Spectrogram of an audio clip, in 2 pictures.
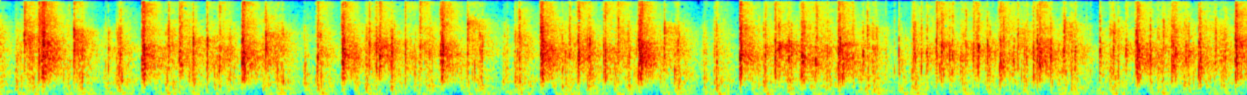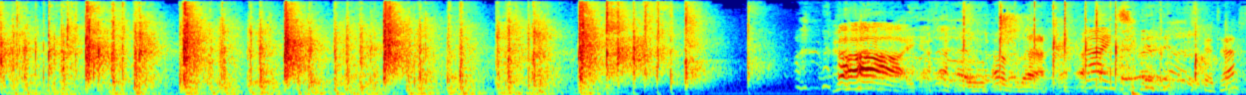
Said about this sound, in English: Well, you use your hands and your feet and a lot of other things, don't you, when you do your stomp work?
